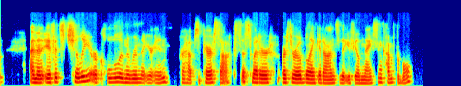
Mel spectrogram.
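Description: An adult woman speaks calmly, heard through an online call.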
